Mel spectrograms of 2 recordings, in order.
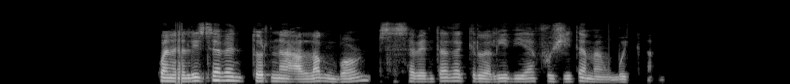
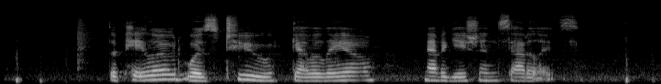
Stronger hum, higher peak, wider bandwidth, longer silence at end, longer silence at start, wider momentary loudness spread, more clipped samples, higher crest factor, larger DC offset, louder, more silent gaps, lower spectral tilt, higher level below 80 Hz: neither; first, -2 dBFS vs -10 dBFS; second, 7.6 kHz vs 11.5 kHz; first, 1.4 s vs 0.3 s; first, 1.6 s vs 0.15 s; second, 8 LU vs 18 LU; neither; about the same, 22 dB vs 18 dB; neither; first, -23 LUFS vs -27 LUFS; first, 2.47-2.52 s, 3.71-3.78 s, 6.31-6.45 s vs none; about the same, -5.5 dB/octave vs -4.5 dB/octave; first, -60 dBFS vs -78 dBFS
